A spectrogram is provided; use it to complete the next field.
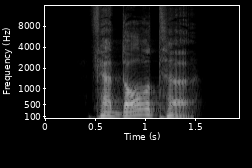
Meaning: inflection of verdorren: 1. first/third-person singular preterite 2. first/third-person singular subjunctive II
- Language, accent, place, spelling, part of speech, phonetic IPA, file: German, Germany, Berlin, verdorrte, verb, [fɛɐ̯ˈdɔʁtə], De-verdorrte.ogg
